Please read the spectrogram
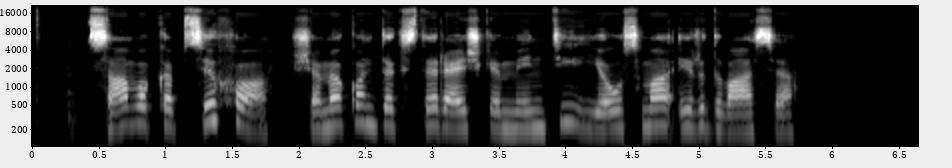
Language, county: Lithuanian, Kaunas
